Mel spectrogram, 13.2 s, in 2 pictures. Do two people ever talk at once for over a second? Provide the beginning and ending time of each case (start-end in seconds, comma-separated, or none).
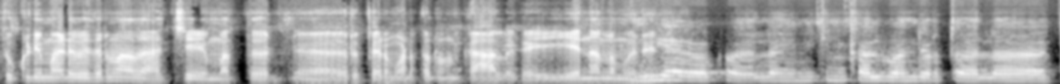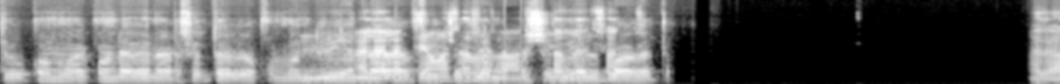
8.5-10.7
